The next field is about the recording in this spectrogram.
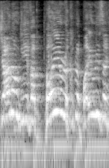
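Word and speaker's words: ビール: It's Byru. Very similar, very zero. Ah, Jesus, Jono, do you have a Byru?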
